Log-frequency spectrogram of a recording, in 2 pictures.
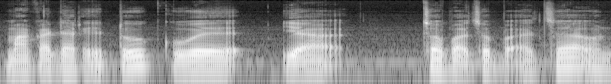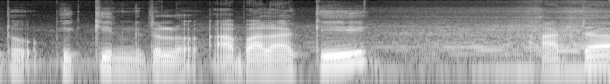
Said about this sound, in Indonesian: suara motor lewat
